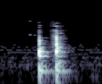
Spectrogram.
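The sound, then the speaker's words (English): Two quick, sharp knocks on a wooden door, landing about a quarter second apart before silence returns. No one speaks. “the Shulamite maiden, who is a type of the church, who hears a knock at the door after she has bathed and gone to bed.”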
